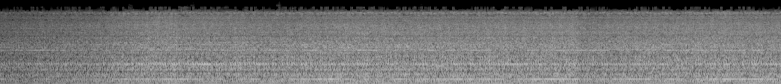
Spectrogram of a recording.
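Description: A 2001 Toyota Camry engine runs at idle with a failing alternator, a loud, close, steady hum and whir that rises slightly after the first second and continues evenly without speech.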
